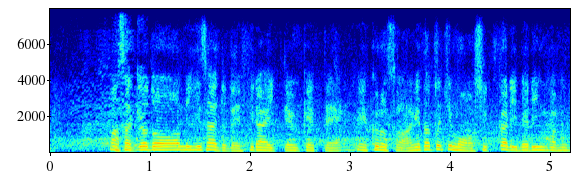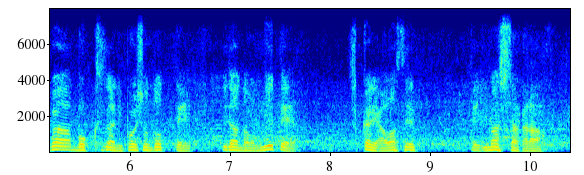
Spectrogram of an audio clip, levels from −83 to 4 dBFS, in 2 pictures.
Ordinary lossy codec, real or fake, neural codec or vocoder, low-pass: Opus, 16 kbps; fake; vocoder, 44.1 kHz, 128 mel bands, Pupu-Vocoder; 7.2 kHz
